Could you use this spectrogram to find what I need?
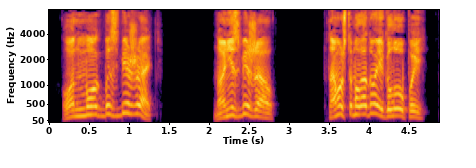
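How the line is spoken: Shouted. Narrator (Russian): выкрикнул кто-то

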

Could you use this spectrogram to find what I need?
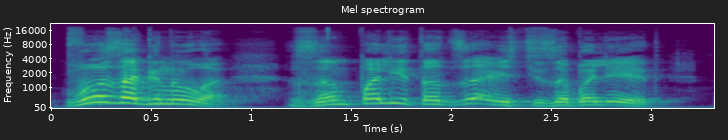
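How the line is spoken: Laughing captain. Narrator (Russian): Засмеялся капитан Дубов

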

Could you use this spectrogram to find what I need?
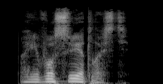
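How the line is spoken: Quiet nervous question. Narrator (Russian): Тихонько поинтересовалась, нервно

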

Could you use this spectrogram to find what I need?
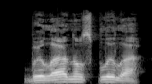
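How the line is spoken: Dry snort. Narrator (Russian): хмыкнул Родион

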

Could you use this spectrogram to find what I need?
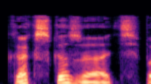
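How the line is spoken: Drawling. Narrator (Russian): протянул Вингельд

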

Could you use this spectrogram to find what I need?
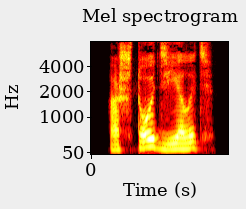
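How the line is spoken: Snapping retort. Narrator (Russian): огрызнулся Павел

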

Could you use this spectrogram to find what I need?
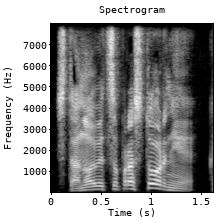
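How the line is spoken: Distant shout. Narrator (Russian): крикнул с носа Фиш

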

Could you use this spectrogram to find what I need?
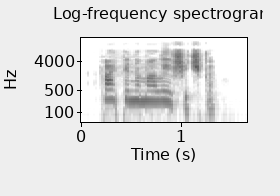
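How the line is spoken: Tender, affectionate. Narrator (Russian): ласково произнес Ингвар

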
